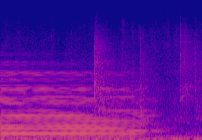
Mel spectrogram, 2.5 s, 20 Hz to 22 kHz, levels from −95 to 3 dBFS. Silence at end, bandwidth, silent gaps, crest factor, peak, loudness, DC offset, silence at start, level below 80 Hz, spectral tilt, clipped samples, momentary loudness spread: 0 s; 16 kHz; none; 14 dB; -28 dBFS; -42 LUFS; under 0.1%; 0 s; -54 dBFS; -6.5 dB/octave; under 0.1%; 13 LU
